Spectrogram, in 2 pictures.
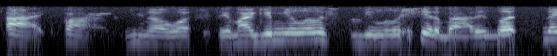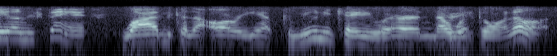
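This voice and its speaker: A man's voice: on the high side, quick pace, few pauses. A man chatting casually as a talk show co-host, slangy and emphatic, repeating words to make his point. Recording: tinny phone line with hiss and noise.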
